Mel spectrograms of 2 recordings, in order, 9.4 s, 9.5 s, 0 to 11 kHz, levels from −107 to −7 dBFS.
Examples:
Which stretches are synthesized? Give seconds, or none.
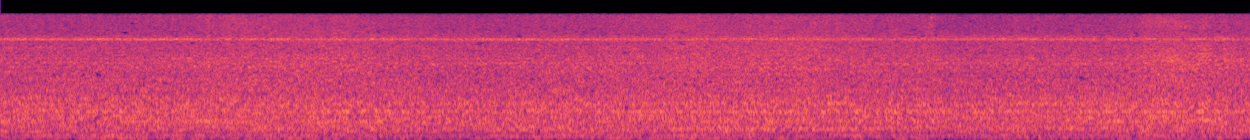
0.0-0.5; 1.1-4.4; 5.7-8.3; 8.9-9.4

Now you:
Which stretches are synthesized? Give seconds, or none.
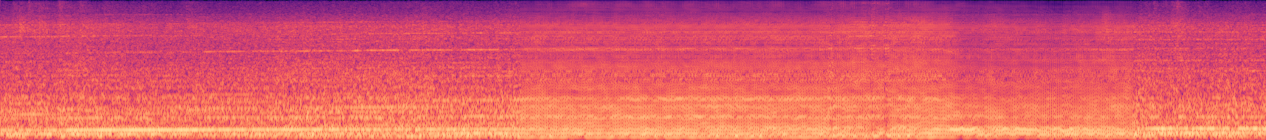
3.9-8.5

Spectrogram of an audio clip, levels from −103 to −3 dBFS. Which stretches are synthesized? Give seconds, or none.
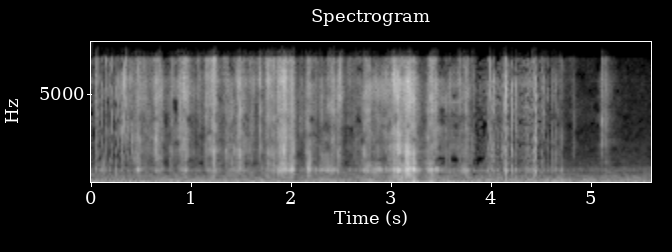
0.4-3.8; 4.6-5.6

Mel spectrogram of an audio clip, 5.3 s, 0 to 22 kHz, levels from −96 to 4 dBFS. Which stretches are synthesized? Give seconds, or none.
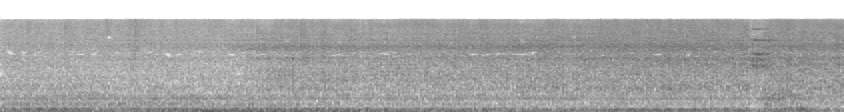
0.7-3.7; 4.4-5.3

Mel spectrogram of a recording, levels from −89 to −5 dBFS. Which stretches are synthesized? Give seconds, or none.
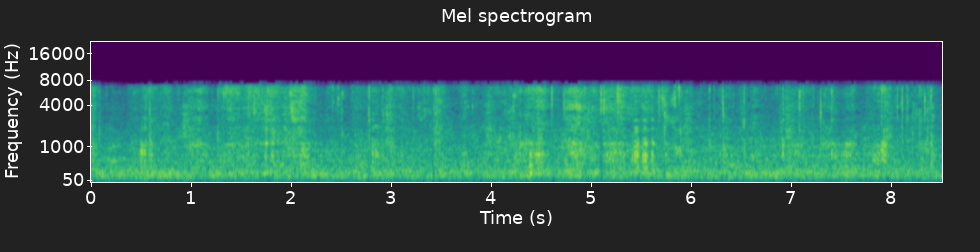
0.0-8.5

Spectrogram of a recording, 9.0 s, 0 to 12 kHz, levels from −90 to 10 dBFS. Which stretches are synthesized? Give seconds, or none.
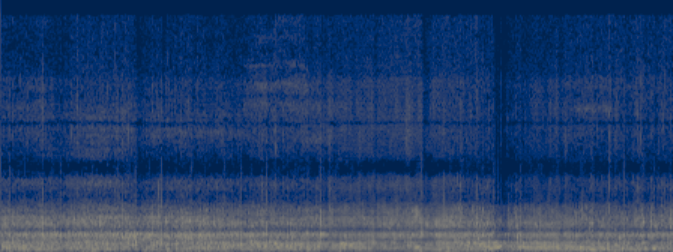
4.3-6.0; 7.0-7.6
